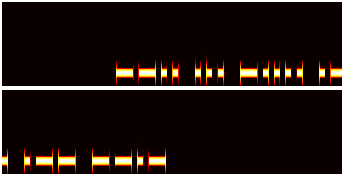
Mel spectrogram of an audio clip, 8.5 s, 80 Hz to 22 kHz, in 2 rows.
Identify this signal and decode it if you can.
Morse code, heard as a keyed tone, about 17 wpm, 700 Hz. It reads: ZS6AWQ
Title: DXCC-100 Call Signs - 6 Characters - Repeated 3x - 17wpm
